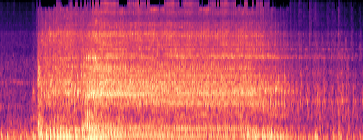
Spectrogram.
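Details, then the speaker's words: Kawasaki Barako motorcycle with sidecar: the engine starts and revs with very loud metallic clatter from worn internals, including a knocking rod and scored cylinder, before an overhaul. "So gagawin sana ni boss ng pangserbisema lang sobrang ingay kay makina. So yun parinig ko muna sa inyo yung problema ng ano makina."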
